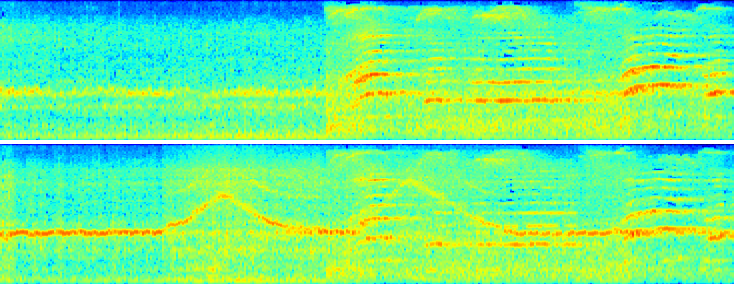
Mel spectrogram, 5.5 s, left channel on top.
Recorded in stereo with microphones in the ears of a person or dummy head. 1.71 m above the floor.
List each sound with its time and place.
2.4 s a shout: 50° left (ahead or behind), 1.6 m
